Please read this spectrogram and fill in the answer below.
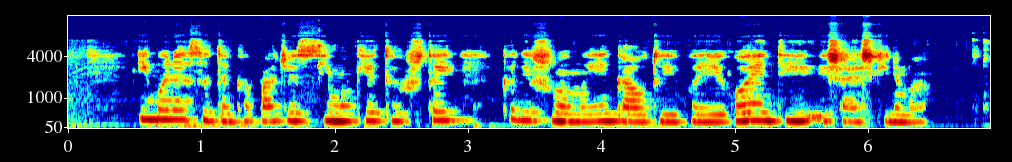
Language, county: Lithuanian, Kaunas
